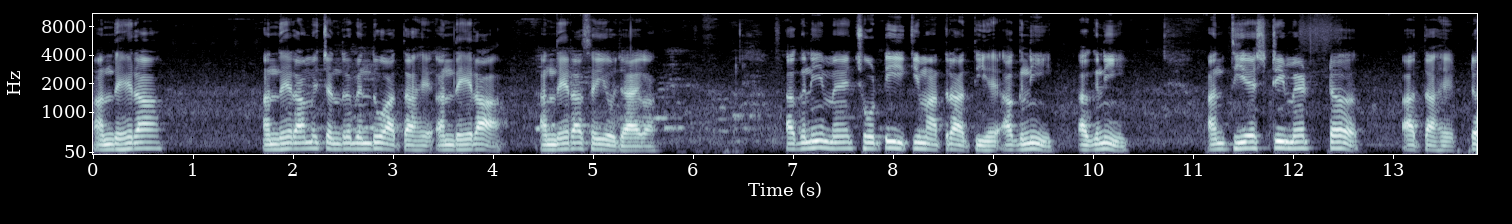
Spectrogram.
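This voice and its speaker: A man teaching exam spelling, saying each word slowly and repeating it for his students. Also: medium pitch, a little hiss or hum, rough recording. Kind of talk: slow spelling lesson.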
